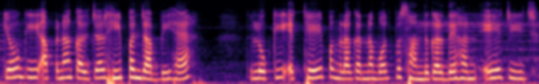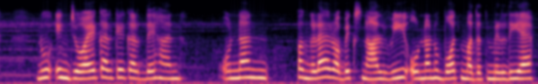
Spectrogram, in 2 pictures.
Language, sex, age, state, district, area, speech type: Punjabi, female, 30-45, Punjab, Ludhiana, urban, spontaneous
